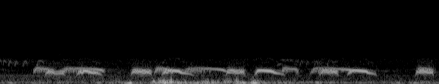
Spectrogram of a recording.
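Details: Overlapping low coos from fighting turtle doves used in trapping, notes arching and falling in quick succession, with some low rumbling noise underneath.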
